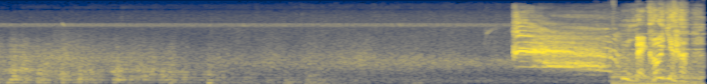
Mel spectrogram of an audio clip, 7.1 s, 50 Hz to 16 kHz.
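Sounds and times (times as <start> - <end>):
distant thunder rolling: 0.0 - 4.8
loud piercing scream-like cry: 5.2 - 6.2
speech: 6.4 - 7.0.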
